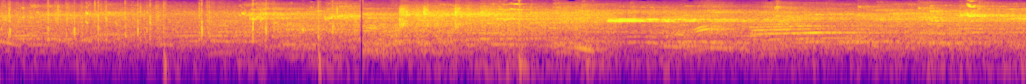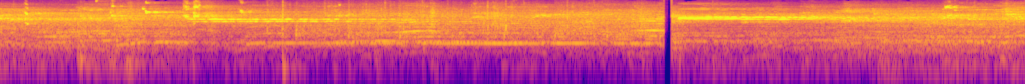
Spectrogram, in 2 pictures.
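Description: Live gym sound of a basketball game: a basketball bouncing on the hardwood court, brief high sneaker squeaks, and spectators' voices in a large echoing hall. The sound drops out for an instant about eight and a half seconds in, at an edit cut.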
